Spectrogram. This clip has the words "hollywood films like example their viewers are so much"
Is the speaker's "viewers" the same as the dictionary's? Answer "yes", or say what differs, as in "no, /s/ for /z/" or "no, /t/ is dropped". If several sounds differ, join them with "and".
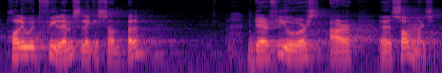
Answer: no, /f/ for /v/ and /s/ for /z/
